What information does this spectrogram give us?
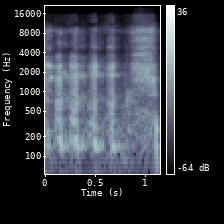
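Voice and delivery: quiet unvoiced chuckle; soft breathy laugh. Real, not acted. Amused at his own bit, breathy chuckle.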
